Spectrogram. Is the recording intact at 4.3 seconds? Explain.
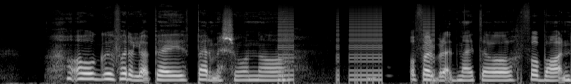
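No. At 4.3 seconds the speech is still under GSM phone buzz, which runs from 2.78 to 4.35 s. A nearby 2G phone transmitting in bursts about 217 times a second induces radio pulses that the audio circuitry rectifies into a hard, raspy buzz at 217 Hz with a dense stack of harmonics, unrelated to the speech. Here the phone is moving data, so the buzz comes and goes, sitting about 8 dB below the speech.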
